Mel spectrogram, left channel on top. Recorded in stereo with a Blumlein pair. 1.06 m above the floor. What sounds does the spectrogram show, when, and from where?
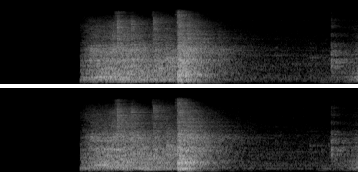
0.8 s a drawer: straight ahead, 0.5 m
